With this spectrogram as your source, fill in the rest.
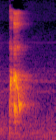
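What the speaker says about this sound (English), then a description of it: "There's the hiccups." One short, sharp baby hiccup pops out close to the microphone, a single bright burst that fades quickly into a quiet room.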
